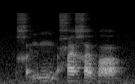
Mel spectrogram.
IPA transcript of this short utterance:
χ ə̰ n ə ŋ͡m ə̰ ħ æ χ ɐ p ɒ

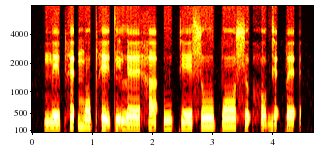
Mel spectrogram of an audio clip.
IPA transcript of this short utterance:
m e˨ pʰ ɛ˦ ʔ m ɔ˦ pʰ ḛ˦˨ ɪ̯ t ĩ˦˨ l ɛ˨ h ä̰˦˨ ʔ u˦ k e˦ sʰ o˦ p ɔ˦ sʰ ʊ˦ ʔ h ɔ̰˦˨ ɡ ɛ˦ ʔ p ɛ˦ ʔ

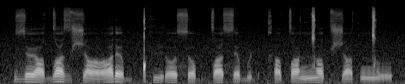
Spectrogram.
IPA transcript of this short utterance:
z œː˦˨ dˤ ɐ˦˨ z ʃ ɑː˨˩˦ ɾ ɐ˨ b ǃʰ ɨ˦˨ ɾ ɔ˦˥ s ɔ˦˨ b tˤ o˧˥˧ s ɐ˧˥˧ b ɐ˦˥ ʈ kʰ ɐ˨˩˦ tˤ o˦˨ ŋ͡ǀ ɔ˦˥ tˤ ʃ eː˨ tˤ ŋ͡ǀ o˨˩˦

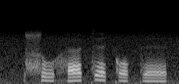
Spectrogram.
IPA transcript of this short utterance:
s u˨ h ɛ˨˦ k e˦˨ k o˨ k e˨

